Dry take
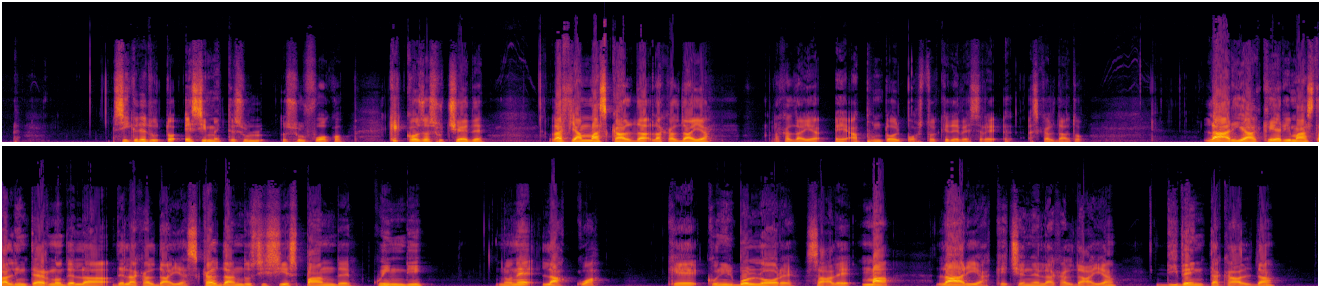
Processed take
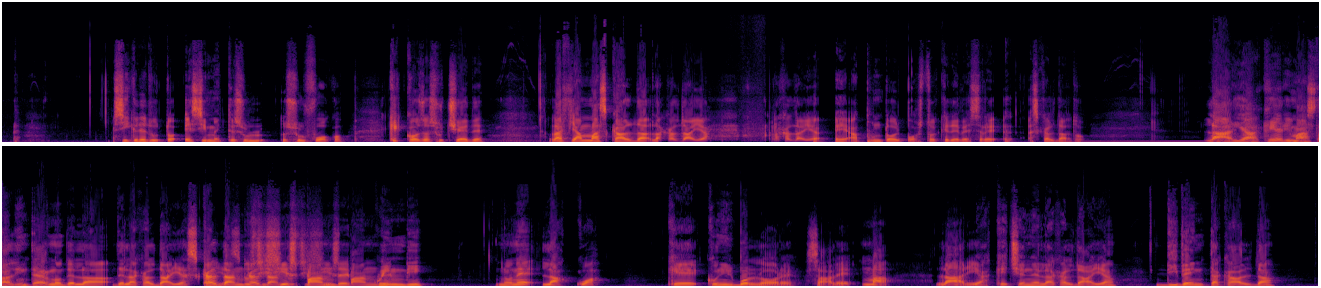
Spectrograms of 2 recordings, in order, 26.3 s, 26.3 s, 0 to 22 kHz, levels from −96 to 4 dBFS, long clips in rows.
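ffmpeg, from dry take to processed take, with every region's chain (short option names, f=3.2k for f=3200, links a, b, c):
-filter_complex "[0:a]asettb=1/sr,asplit=3[a][b][c];[a]atrim=end=6.564[d];[b]atrim=start=6.56:end=8.12,asetpts=PTS-STARTPTS,afade=t=in:d=0.004:c=qsin,afade=t=out:st=1.556:d=0.004:c=qsin,highpass=910,highshelf=f=3.9k:g=-11.5,acompressor=mode=upward:threshold=-30dB:ratio=2.5:attack=3.2:release=140:knee=2.83:detection=peak[e];[c]atrim=start=8.116[f];[d][e]acrossfade=d=0.004:c1=hsin:c2=qsin[g];[g][f]acrossfade=d=0.004:c1=qsin:c2=hsin,asettb=1/sr,asplit=3[h][i][j];[h]atrim=end=10.644[k];[i]atrim=start=10.64:end=13.6,asetpts=PTS-STARTPTS,afade=t=in:d=0.004:c=qsin,afade=t=out:st=2.956:d=0.004:c=qsin,equalizer=f=400:t=o:w=1.2:g=-9,flanger=delay=20:depth=5.5:speed=1.4,aeval=exprs='val(0)+0.00282*(sin(2*PI*50*n/s)+sin(2*PI*2*50*n/s)/2+sin(2*PI*3*50*n/s)/3+sin(2*PI*4*50*n/s)/4+sin(2*PI*5*50*n/s)/5)':c=same[l];[j]atrim=start=13.596[m];[k][l]acrossfade=d=0.004:c1=hsin:c2=qsin[n];[n][m]acrossfade=d=0.004:c1=qsin:c2=hsin,asettb=1/sr,asplit=3[o][p][q];[o]atrim=end=14.764[r];[p]atrim=start=14.76:end=17.25,asetpts=PTS-STARTPTS,afade=t=in:d=0.004:c=qsin,afade=t=out:st=2.486:d=0.004:c=qsin,equalizer=f=1.6k:w=1.6:g=12,aecho=1:1:431:0.376,atrim=end_sample=109809[s];[q]atrim=start=17.246[t];[r][s]acrossfade=d=0.004:c1=hsin:c2=qsin[u];[u][t]acrossfade=d=0.004:c1=qsin:c2=hsin,asettb=1/sr,asplit=3[v][w][x];[v]atrim=end=20.624[y];[w]atrim=start=20.62:end=22.91,asetpts=PTS-STARTPTS,afade=t=in:d=0.004:c=qsin,afade=t=out:st=2.286:d=0.004:c=qsin,lowpass=6.3k,tremolo=f=140:d=0.947[z];[x]atrim=start=22.906[aa];[y][z]acrossfade=d=0.004:c1=hsin:c2=qsin[ab];[ab][aa]acrossfade=d=0.004:c1=qsin:c2=hsin,highpass=f=170:p=1,acompressor=threshold=-31dB:ratio=2,volume=-4.5dB"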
